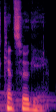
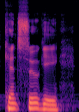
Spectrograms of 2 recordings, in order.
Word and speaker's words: Kintsugi: Yes, Kintsugi. Kintsugi, and there's a note in it is a Japanese art of repairing broken pottery using resin mixed with gold dust.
